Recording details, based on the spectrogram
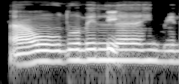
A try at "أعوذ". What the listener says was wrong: again you said do. Again you said do, not do. Do means without dot is do. Without dot is do. Ra when it comes with dot, that is zu. Zaitun Zoo. Okay, this is not raw dot zoo also, and this is not dal do. This is in between za and dal.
